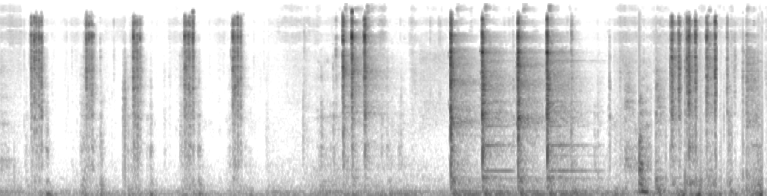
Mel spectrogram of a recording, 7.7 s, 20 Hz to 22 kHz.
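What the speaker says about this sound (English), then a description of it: "You want to use a torque wrench with your 5mm and torque them all down to 30 foot-pounds." Torque wrench tightening wheel studs with a 5mm fitting: close, crisp ratcheting clicks in short bursts, followed by a sequence of sharper metallic clicks and clacks, with no voice.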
